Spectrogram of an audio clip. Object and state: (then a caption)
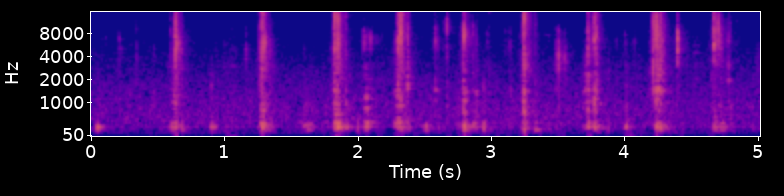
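Bubbly clear slime being cut. A yellow plastic knife presses, cuts and rolls up a flat strip of clear, translucent teal slime full of small bubbles, held by fingertips on a white table. About fifteen quiet, bright, crackly pops and sticky clicks come at an irregular pace, each short with almost no ring. Fainter squishes sit between them.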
